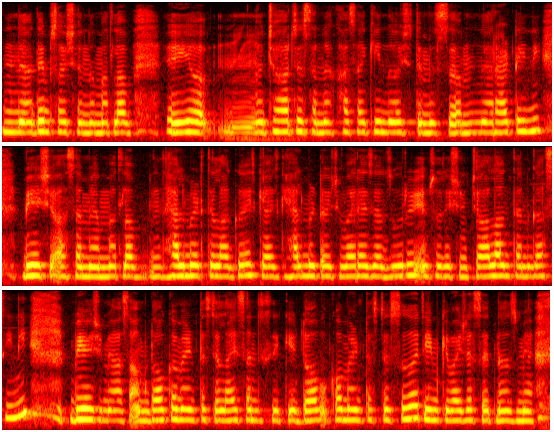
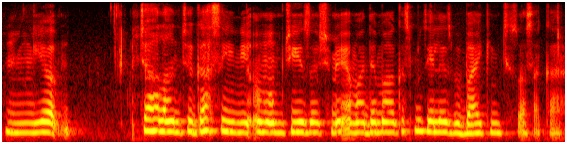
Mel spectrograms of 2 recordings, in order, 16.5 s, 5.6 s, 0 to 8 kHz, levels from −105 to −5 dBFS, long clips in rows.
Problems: background sounds at intervals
